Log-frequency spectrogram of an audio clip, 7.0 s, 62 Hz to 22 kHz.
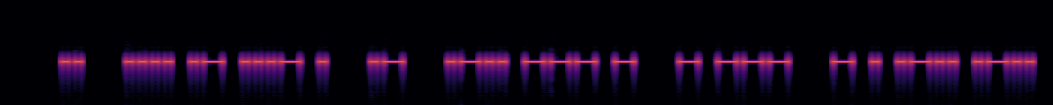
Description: Morse code, heard as a keyed tone, about 27 wpm, 700 Hz. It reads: I HAVE A LOT TO TELL
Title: Sentences from Top 1000 Words - Review Part 3 - 28wpm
